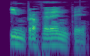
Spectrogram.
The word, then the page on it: improcedente: espagnol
